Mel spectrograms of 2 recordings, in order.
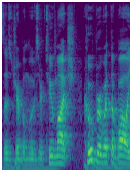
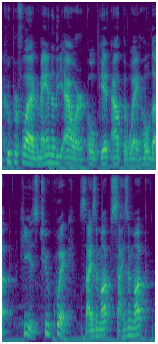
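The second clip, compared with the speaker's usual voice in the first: ordinary talk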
